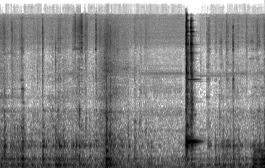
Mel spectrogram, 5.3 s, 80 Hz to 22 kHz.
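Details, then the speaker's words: 1977 Williams Lucky Seven pinball machine chime, old unit before repair: plunger dragging on the metal, so a strike gives a flat, short clack dying almost at once instead of a ring. "As you can see, it's actually sitting a lot higher than the other ones because the other ones are dragging the metal. That's why they don't sound very good. And if you mess around with the plunger, one of the old ones sounds something like this."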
